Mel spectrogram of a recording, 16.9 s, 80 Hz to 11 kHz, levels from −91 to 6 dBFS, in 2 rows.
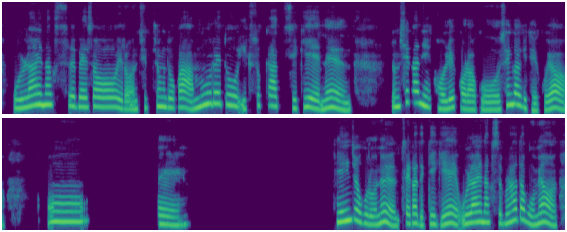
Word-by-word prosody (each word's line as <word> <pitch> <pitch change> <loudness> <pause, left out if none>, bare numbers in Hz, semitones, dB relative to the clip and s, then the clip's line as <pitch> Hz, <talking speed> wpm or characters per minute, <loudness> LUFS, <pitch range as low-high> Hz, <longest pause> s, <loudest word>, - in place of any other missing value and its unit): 온라인 255 +8 +3
학습에서 235 -4 0
이런 195 -2 -1
집중도가 220 -1 -1
아무래도 280 +4 +1
익숙해지기에는 220 -6 -2 0.6
좀 240 - +2
시간이 325 -6 +1
걸릴 195 +3 0
거라고 175 -3 -2
생각이 280 -1 +1
되고요. 180 +4 0 0.7
어. 265 0 +2 1.1
네. 195 -2 -2 2.2
개인적으로는 250 - +2
제가 230 0 +1
느끼기에 205 +2 -1
온라인 250 +5 +3
학습을 240 -1 -2
하다 310 +1 +3
보면 220 -3 +1
230 Hz, 225 characters per minute, -23 LUFS, 200-260 Hz, 2.2 s, 온라인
